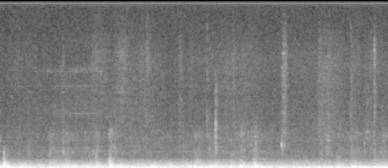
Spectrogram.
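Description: Passenger train running, heard from inside the carriage: a steady low rumble of wheels on track with scattered irregular clicks.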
